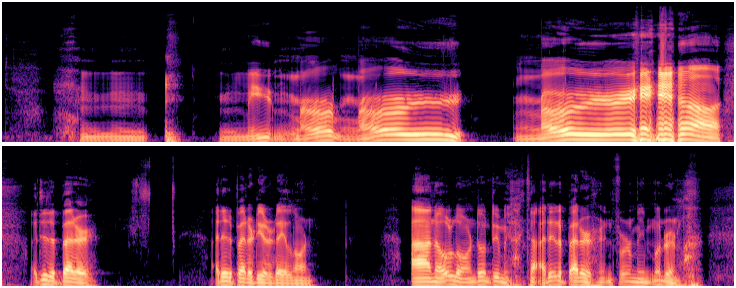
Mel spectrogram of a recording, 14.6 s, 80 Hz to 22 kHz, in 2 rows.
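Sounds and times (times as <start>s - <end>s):
person imitating a cow with drawn-out wavering moos: 0.6s - 6.4s
speech: 0.8s - 1.8s, 6.4s - 8.4s, 9.4s - 10.5s, 11.4s - 14.6s.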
